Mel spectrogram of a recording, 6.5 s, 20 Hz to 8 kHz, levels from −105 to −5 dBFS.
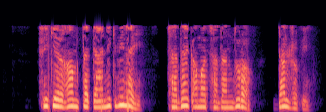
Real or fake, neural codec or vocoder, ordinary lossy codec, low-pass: real; none; AAC, 16 kbps; 7.2 kHz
